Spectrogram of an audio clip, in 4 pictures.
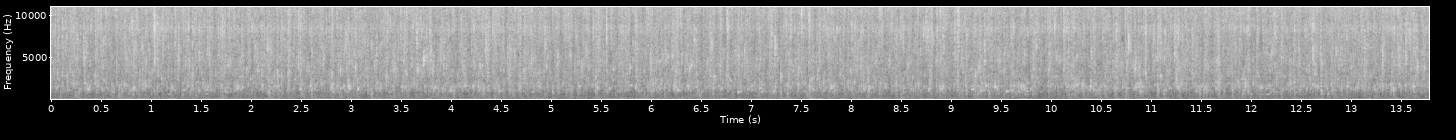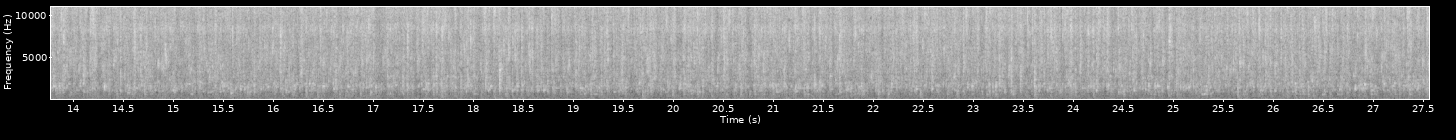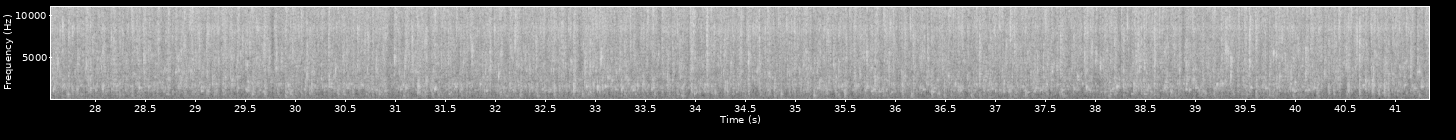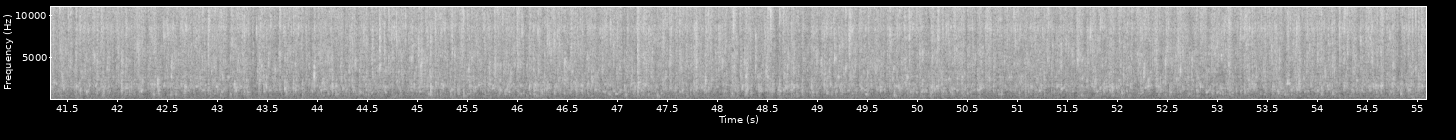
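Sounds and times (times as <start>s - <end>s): stream water flowing: 12.5s - 55.0s.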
